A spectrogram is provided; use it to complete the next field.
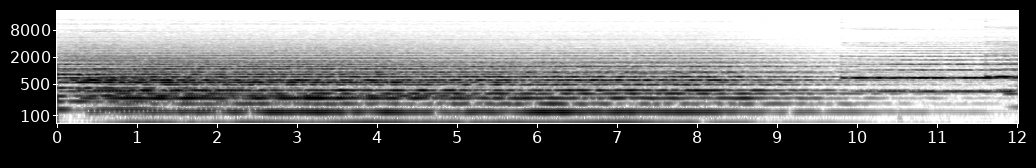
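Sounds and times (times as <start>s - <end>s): ambient new-age music: 0.0s - 12.0s.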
